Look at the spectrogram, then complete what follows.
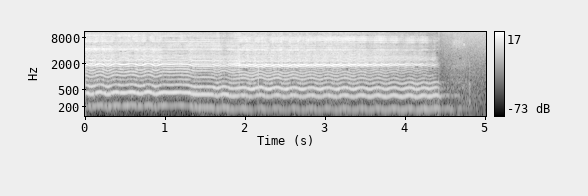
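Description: A man's voice singing a naat, drawing out the last syllable of a line as one long held note with a wavering vibrato, which stops about four and a half seconds in.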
